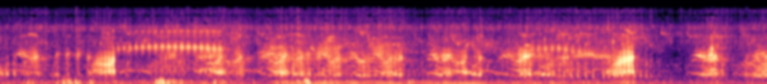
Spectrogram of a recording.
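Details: A frog pond at Wiry, Poland, full of croaking: overlapping rattling, nasal croaks rise and fall in waves, with louder bursts near the end over a continuous murmuring chorus.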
